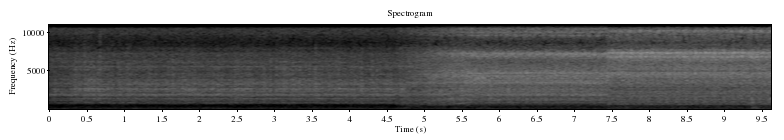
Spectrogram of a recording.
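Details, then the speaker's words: JVC HR-J3009UM VHS VCR, said to be broken, rewinding a large-reel tape; high, even whir that climbs as rewind speeds up, no grinding, then it slows and stops on its own at the end; rewinds fine. "How did it know to slow down and stop with this larger reel when it only has a speed sensor there, unless it's comparing the tracking pulses here with the speed there."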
